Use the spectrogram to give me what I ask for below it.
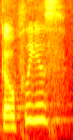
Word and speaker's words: gopls: on the community's needs and yes it is pronounced to go please even though it looks like it says go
